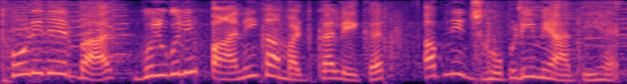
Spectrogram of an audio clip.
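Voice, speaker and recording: High-voiced woman narrating a cartoon story. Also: fast, faint music behind. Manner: steady, plain storytelling.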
